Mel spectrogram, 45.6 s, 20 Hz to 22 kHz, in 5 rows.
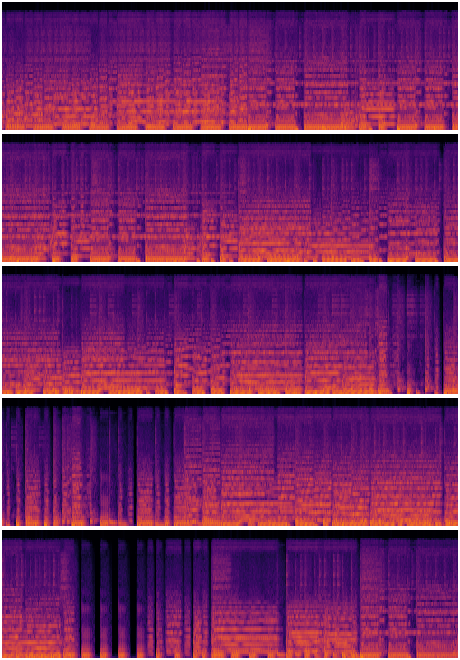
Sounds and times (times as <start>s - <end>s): Soundtrack music: 0.0s - 26.4s, 27.1s - 45.6s.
